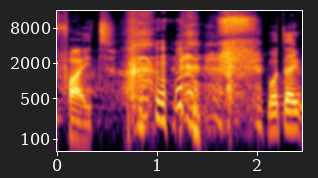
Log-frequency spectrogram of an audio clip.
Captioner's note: chuckles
